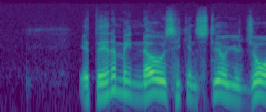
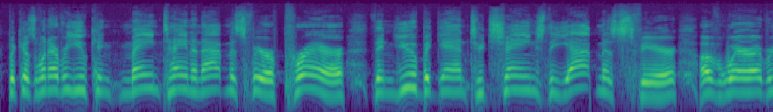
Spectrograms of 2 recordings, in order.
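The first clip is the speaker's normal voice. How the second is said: louder, higher preaching build; preaching at full force; 5 semitones higher, 5 dB louder than usual. Acted. Preacher rallying the church to change the atmosphere, full force. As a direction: drive it home to the congregation.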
